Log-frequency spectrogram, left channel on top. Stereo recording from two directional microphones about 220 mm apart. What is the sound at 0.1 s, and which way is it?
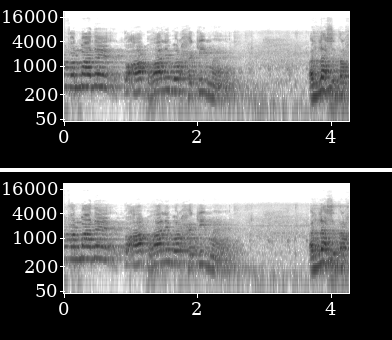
A man's voice, 20° left (ahead or behind).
